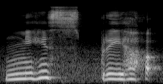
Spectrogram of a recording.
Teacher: ह में अ की मात्रा तो विसर्ग को पढ़ेंगे ह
